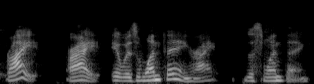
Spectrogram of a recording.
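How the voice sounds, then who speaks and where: A woman with a North Carolina accent, talking in a folksy, animated way as a guest on a video call. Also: on the low side, measured pace, vocal fry, husky, dry recording, muffled recording. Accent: Southern US, North Carolina. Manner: folksy, animated, laughs often. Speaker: guest speaker, business leader. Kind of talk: casual motivational chat on a call.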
